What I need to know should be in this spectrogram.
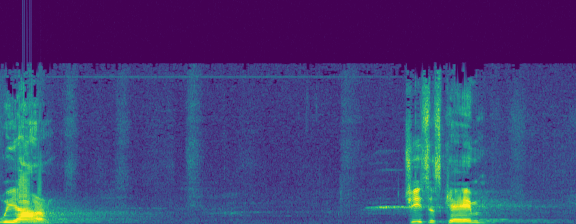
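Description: An elderly man chants short phrases through a microphone in an echoing hall.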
